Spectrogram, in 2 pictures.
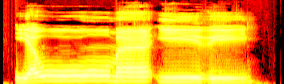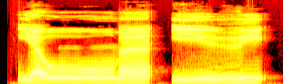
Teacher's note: huruf dzal itu di ujung lidah disentuhkan ke ujung gigi sari atas secara tipis-tipis dialirkan suaranya. Ya, sehingga ketika kita baca yauma idzi, yauma idzi, jadi ngalir suaranya.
